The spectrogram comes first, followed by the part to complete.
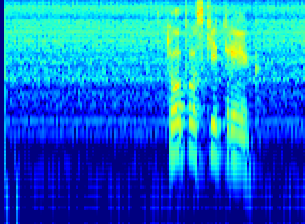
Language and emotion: Russian, neutral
